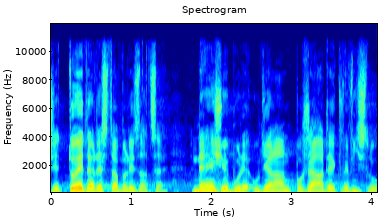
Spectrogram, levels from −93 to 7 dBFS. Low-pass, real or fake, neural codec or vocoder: 10.8 kHz; real; none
